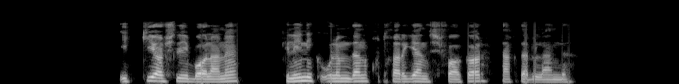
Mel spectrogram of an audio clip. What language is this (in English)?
Uzbek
